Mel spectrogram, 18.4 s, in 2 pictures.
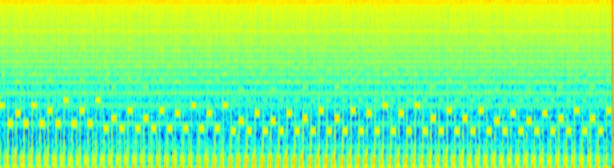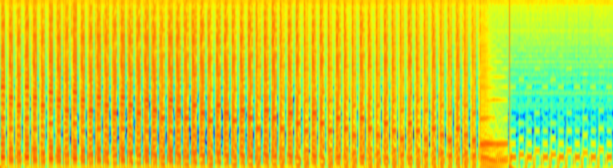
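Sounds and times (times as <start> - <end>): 
classical music on a MOS6581 sound chip: 9.2 - 17.7.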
